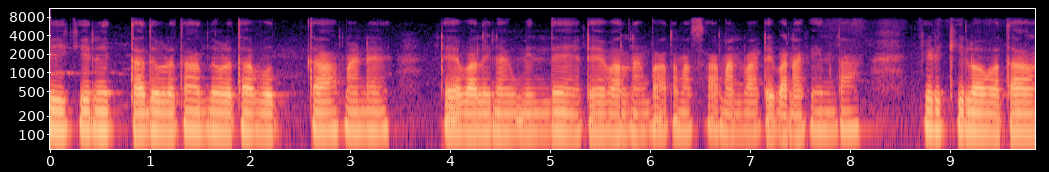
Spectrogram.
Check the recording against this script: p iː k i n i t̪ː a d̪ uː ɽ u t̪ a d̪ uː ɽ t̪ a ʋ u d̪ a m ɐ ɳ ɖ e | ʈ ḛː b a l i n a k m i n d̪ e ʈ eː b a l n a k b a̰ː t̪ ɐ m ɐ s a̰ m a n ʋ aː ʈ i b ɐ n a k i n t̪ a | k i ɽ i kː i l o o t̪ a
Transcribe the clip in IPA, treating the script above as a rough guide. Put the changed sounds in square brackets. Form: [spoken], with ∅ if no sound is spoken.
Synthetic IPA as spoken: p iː k i n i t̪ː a d̪ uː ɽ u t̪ a d̪ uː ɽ t̪ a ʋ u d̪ a m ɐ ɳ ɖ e | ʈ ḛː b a l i n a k m i n d̪ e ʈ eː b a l n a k b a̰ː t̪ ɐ m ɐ s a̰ m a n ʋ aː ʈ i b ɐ n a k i n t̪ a | k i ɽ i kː i l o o t̪ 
